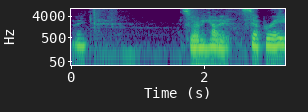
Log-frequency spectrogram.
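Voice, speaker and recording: A woman speaks fairly quickly in a somewhat breathy, dark, mellow voice with a fairly high pitch. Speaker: trauma healing teacher. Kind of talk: live stream chat with viewers. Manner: warm, affectionate.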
